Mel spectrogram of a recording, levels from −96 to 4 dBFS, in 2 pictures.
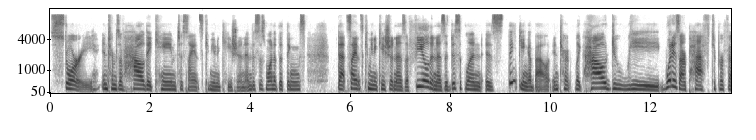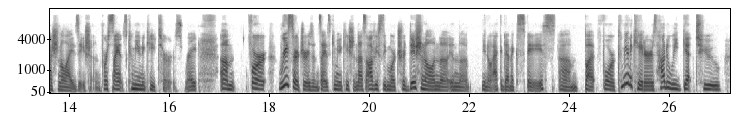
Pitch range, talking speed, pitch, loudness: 155-195 Hz, 160 wpm, 175 Hz, -24 LUFS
